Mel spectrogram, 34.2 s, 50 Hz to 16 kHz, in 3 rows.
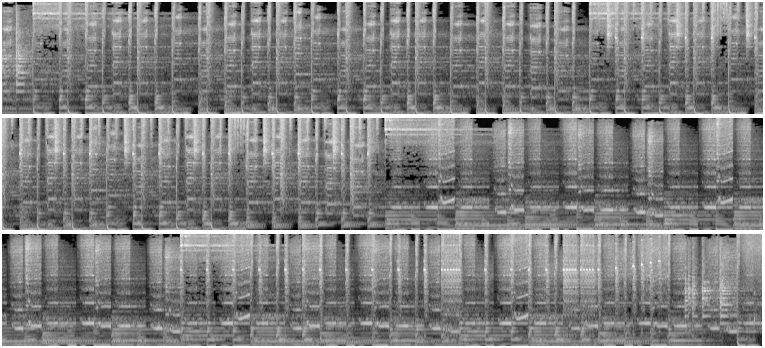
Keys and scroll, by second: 0.3 ctrl+alt+z, 1.3 ctrl+alt+z, 10.6 ], 13.2 [, 13.7 [, 19.3 space, 21.3 b, 22.8 space, 24.3 space, 25.9 space, 26.8 space, 27.8 space, 29.4 space, 33.5 ctrl+z.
